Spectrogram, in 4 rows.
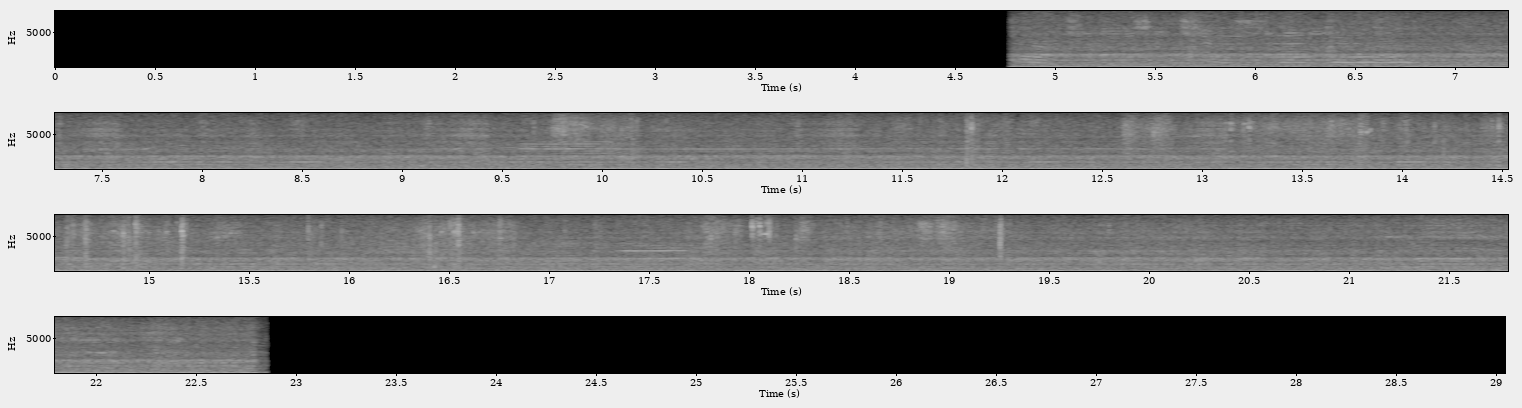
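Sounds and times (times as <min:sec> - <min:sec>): car engine idling: 0:04.8 - 0:22.8.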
